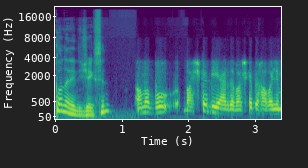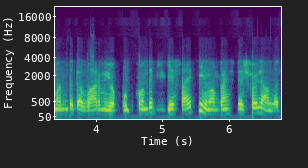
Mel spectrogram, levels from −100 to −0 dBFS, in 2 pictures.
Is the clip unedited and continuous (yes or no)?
no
